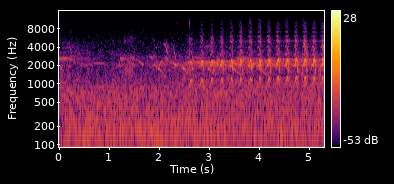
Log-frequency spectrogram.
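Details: Northern flicker in spring, a male back in the area establishing a breeding territory, singing loudly from a treetop: after faint chirps, a rapid, evenly repeated series of sharp, ringing notes starts about halfway through, about four or five per second, over steady background hiss.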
